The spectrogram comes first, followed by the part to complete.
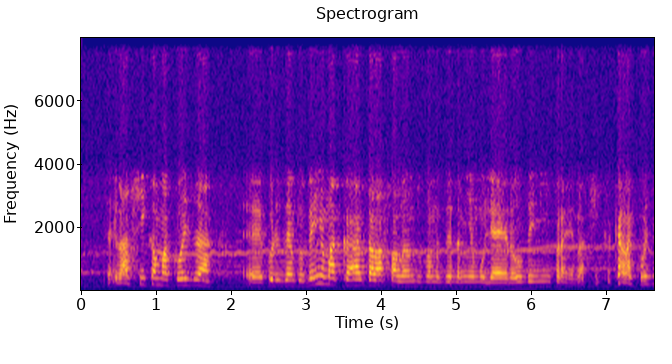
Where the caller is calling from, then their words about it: Santa Catarina, Brazil; Eu falo de Santa Catarina, eu não vou falar o local.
